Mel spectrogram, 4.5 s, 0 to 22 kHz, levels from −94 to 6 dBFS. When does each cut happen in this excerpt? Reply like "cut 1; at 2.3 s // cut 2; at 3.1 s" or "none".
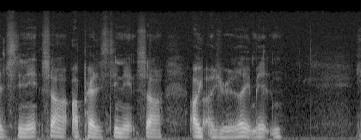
cut 1; at 2.5 s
